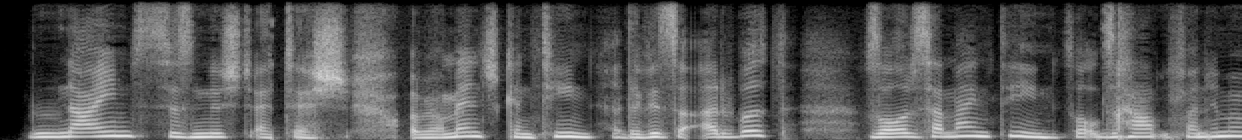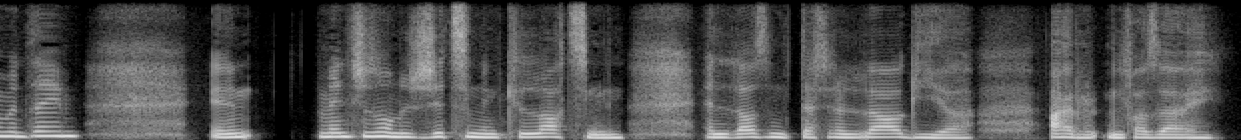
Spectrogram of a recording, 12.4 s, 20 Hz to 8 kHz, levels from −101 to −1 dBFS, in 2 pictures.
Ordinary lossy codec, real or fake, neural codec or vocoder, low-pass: none; fake; codec, 16 kHz, 0.8 kbps, ZipCodec; none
